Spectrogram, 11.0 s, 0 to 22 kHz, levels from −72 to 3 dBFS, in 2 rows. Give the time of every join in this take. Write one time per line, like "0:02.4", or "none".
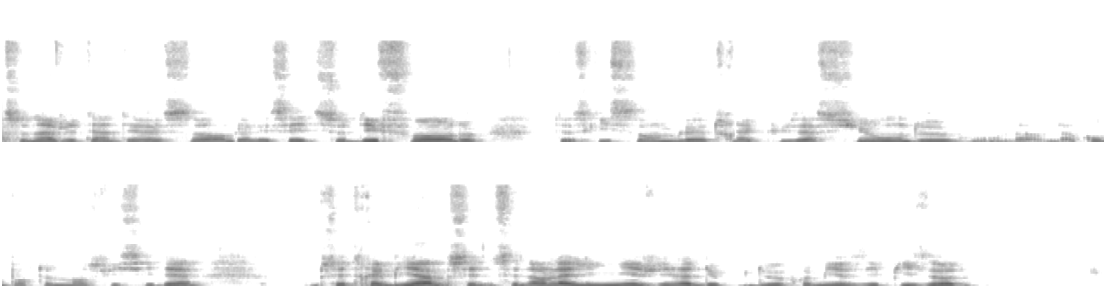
0:01.2
0:03.7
